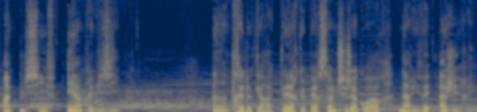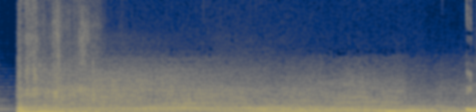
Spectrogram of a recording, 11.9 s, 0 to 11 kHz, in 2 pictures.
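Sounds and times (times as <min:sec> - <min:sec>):
speech: 0:00.0 - 0:01.7, 0:03.0 - 0:06.0, 0:11.8 - 0:11.9
racing cars speeding down the Hunaudières straight: 0:06.3 - 0:11.9.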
